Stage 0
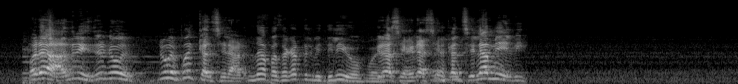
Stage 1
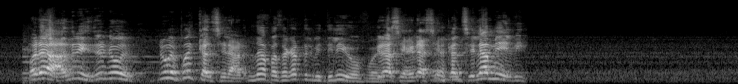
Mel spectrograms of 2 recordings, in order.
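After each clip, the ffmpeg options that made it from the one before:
-af "highpass=f=480:p=1,volume=6.5dB"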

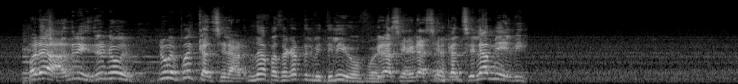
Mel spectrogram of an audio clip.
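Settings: -af "acompressor=threshold=-25dB:ratio=2,volume=4dB"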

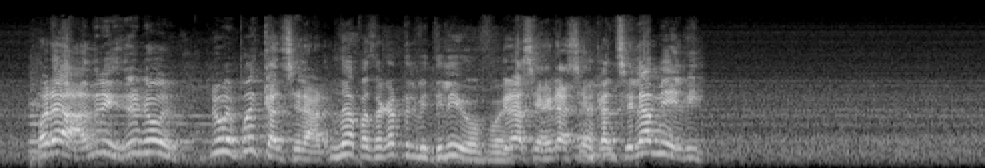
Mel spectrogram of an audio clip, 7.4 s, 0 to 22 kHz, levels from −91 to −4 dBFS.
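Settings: -af "highpass=110"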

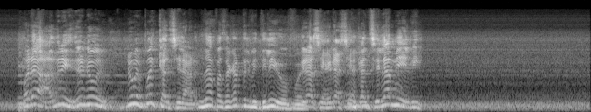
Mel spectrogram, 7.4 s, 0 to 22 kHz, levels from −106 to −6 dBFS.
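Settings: -af "firequalizer=gain_entry='entry(170,0);entry(280,-4);entry(490,-28);entry(1200,-25);entry(2000,-14);entry(5300,7);entry(7900,-10)':delay=0.05:min_phase=1,volume=7.5dB"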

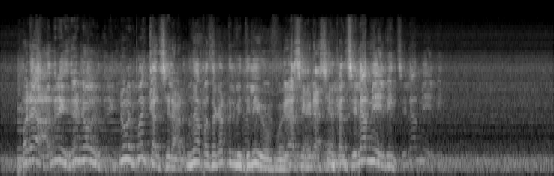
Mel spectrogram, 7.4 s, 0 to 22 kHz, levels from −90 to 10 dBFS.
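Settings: -af "aecho=1:1:662:0.178"

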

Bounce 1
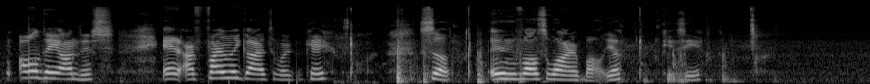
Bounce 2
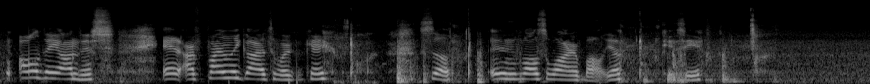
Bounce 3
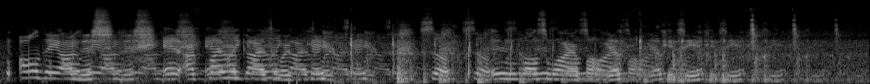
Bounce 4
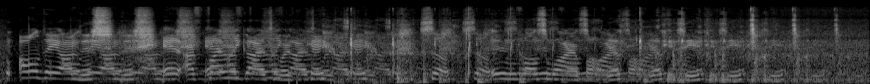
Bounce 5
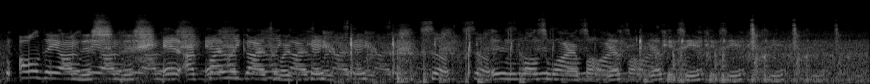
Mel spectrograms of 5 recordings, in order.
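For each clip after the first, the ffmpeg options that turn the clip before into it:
-af "aemphasis=mode=reproduction:type=50fm,areverse,acompressor=threshold=-32dB:ratio=6,areverse,volume=6.5dB"
-af "aecho=1:1:419|838|1257|1676|2095|2514:0.562|0.259|0.119|0.0547|0.0252|0.0116"
-filter_complex "[0:a]acrossover=split=2300[a][b];[a]acompressor=threshold=-35dB:ratio=6[c];[c][b]amix=inputs=2:normalize=0,crystalizer=i=6:c=0,volume=-1dB"
-af "lowpass=2.3k"

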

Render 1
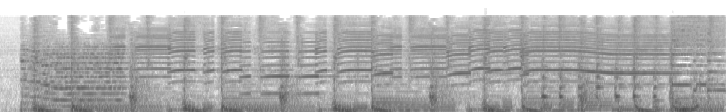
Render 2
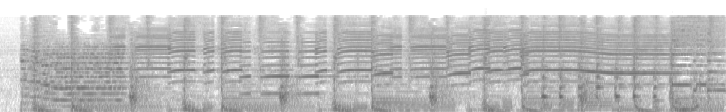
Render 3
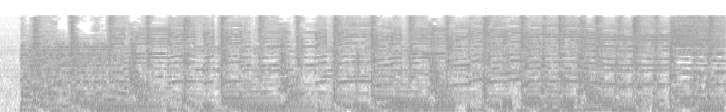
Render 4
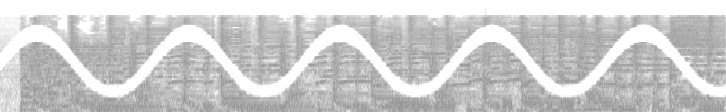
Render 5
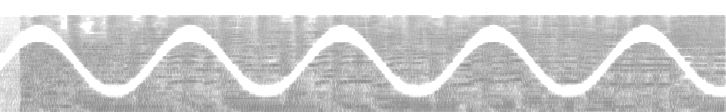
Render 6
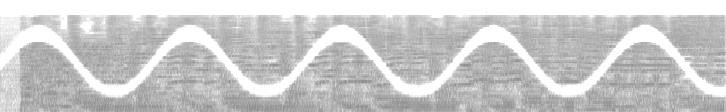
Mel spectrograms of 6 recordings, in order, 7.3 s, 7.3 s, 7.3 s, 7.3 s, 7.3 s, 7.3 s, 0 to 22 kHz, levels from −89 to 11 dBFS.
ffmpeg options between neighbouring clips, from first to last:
-af "lowshelf=f=260:g=-12,volume=-5dB"
-af "afftfilt=real='re*lt(hypot(re,im),0.0355)':imag='im*lt(hypot(re,im),0.0355)':win_size=1024:overlap=0.75"
-af "afftfilt=real='re*(1-between(b*sr/1024,710*pow(6400/710,0.5+0.5*sin(2*PI*0.66*pts/sr))/1.41,710*pow(6400/710,0.5+0.5*sin(2*PI*0.66*pts/sr))*1.41))':imag='im*(1-between(b*sr/1024,710*pow(6400/710,0.5+0.5*sin(2*PI*0.66*pts/sr))/1.41,710*pow(6400/710,0.5+0.5*sin(2*PI*0.66*pts/sr))*1.41))':win_size=1024:overlap=0.75,volume=1dB"
-filter_complex "[0:a]alimiter=level_in=9.5dB:limit=-24dB:level=0:latency=1:release=10,volume=-9.5dB,asplit=2[a][b];[b]adelay=32,volume=-3.5dB[c];[a][c]amix=inputs=2:normalize=0"
-af "acompressor=mode=upward:threshold=-58dB:ratio=2.5"

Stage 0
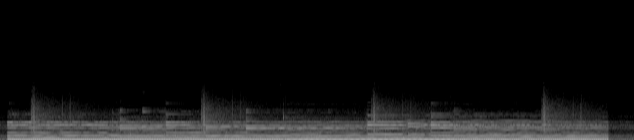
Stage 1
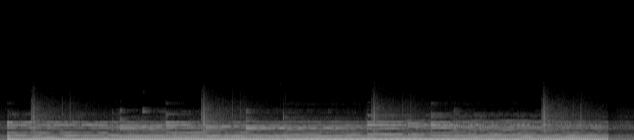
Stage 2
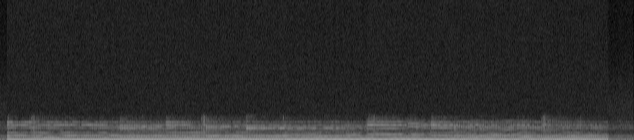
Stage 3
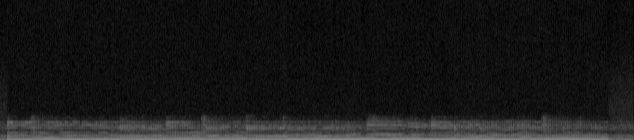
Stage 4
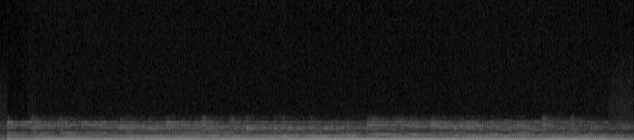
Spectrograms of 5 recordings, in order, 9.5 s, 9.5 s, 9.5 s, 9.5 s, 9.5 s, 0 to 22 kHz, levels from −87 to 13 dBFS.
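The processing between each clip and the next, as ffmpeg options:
-af "bandreject=f=87.87:t=h:w=4,bandreject=f=175.74:t=h:w=4,bandreject=f=263.61:t=h:w=4,bandreject=f=351.48:t=h:w=4,bandreject=f=439.35:t=h:w=4,bandreject=f=527.22:t=h:w=4,bandreject=f=615.09:t=h:w=4,bandreject=f=702.96:t=h:w=4,bandreject=f=790.83:t=h:w=4,bandreject=f=878.7:t=h:w=4,bandreject=f=966.57:t=h:w=4,bandreject=f=1.05444k:t=h:w=4,bandreject=f=1.14231k:t=h:w=4,bandreject=f=1.23018k:t=h:w=4,bandreject=f=1.31805k:t=h:w=4,bandreject=f=1.40592k:t=h:w=4,bandreject=f=1.49379k:t=h:w=4,bandreject=f=1.58166k:t=h:w=4,bandreject=f=1.66953k:t=h:w=4,bandreject=f=1.7574k:t=h:w=4,bandreject=f=1.84527k:t=h:w=4,bandreject=f=1.93314k:t=h:w=4,bandreject=f=2.02101k:t=h:w=4,bandreject=f=2.10888k:t=h:w=4,bandreject=f=2.19675k:t=h:w=4,bandreject=f=2.28462k:t=h:w=4,bandreject=f=2.37249k:t=h:w=4,bandreject=f=2.46036k:t=h:w=4,bandreject=f=2.54823k:t=h:w=4,bandreject=f=2.6361k:t=h:w=4,acompressor=threshold=-33dB:ratio=4,volume=8.5dB"
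-af "aresample=8000,asoftclip=type=tanh:threshold=-24.5dB,aresample=44100,acrusher=bits=8:mix=0:aa=0.000001"
-filter_complex "[0:a]alimiter=level_in=6dB:limit=-24dB:level=0:latency=1,volume=-6dB,asplit=2[a][b];[b]adelay=20,volume=-9dB[c];[a][c]amix=inputs=2:normalize=0,volume=-3.5dB"
-af "aecho=1:1:420:0.668,volume=-1.5dB"

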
